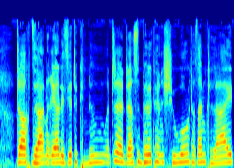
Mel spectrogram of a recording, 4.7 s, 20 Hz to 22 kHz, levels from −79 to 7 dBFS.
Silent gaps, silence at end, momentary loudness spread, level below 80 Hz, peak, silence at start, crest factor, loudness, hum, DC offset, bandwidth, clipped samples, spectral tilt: none; 0.05 s; 7 LU; -34 dBFS; 0 dBFS; 0 s; 16 dB; -16 LUFS; none; under 0.1%; 13.5 kHz; under 0.1%; -5.5 dB/octave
